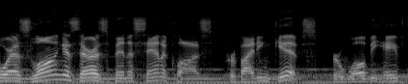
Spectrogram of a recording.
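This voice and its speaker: Moderately paced speech, music playing behind it. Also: man. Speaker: podcast host. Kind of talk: folklore narration.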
